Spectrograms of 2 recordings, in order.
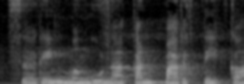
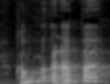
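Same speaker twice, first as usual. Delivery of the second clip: high question with "apa" lifted; rising question; 8 semitones higher, faster than usual. Shown as a demonstration. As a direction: demonstrate the raised ending on "apa". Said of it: "nadanya Mem Ita di belakang meninggi".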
